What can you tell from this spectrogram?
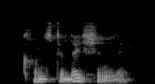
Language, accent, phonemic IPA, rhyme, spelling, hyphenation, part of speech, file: English, Southern England, /ˌkɒnstəˈleɪʃənəli/, -eɪʃənəli, constellationally, con‧stel‧lat‧ion‧al‧ly, adverb, LL-Q1860 (eng)-constellationally.wav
